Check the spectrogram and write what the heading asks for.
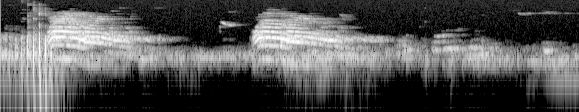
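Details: Garden feeder in suburban Pretoria, South Africa, visited by speckled mousebirds: two loud rasping calls dropping in pitch, then a lower continuous buzzy chatter.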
